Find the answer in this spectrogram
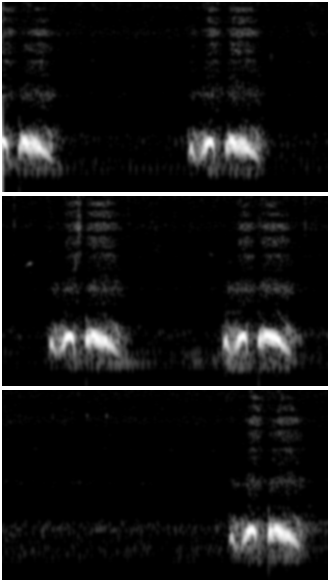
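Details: Five cooing phrases of a spotted dove, used as a decoy to attract wild doves, arrive at irregular intervals of two to three seconds; each has a brief looping note and a longer downward-sliding coo over a faint low hum.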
